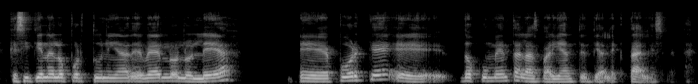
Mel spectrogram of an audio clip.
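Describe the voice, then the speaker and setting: A man with a Salvadoran Spanish accent giving an online language class, pausing often with "eh" and checking in with "¿sí?". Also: on the high side, creaky, a little mellow. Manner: hesitant, many "eh" fillers and "¿sí?" checks. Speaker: Nahuat language teacher.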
